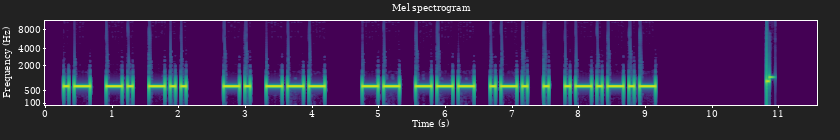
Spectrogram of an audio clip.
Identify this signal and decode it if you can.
Morse code, heard as a keyed tone, about 15 wpm, 700 Hz. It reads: AND NO MORE.
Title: Sentences from Top 1000 Words - Review Part 1 - 15wpm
